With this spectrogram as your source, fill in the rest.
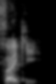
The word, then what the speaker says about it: Psyche: probably i was like is it psych or psyche but then i like oh wait no thanks kingdom hearts actually recognize the key symbol so it's psyche yeah video games teaching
